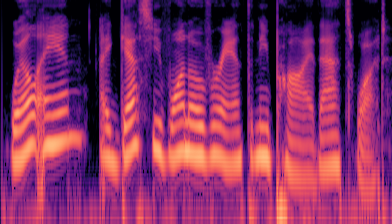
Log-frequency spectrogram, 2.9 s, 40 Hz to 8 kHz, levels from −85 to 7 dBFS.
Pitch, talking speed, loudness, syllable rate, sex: 195 Hz, 225 wpm, -17 LUFS, 6.0 syllables/s, female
